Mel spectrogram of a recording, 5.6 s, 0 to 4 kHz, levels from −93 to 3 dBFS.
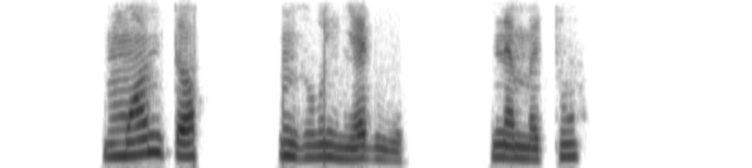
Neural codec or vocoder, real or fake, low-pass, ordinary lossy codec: none; real; 3.6 kHz; Opus, 32 kbps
